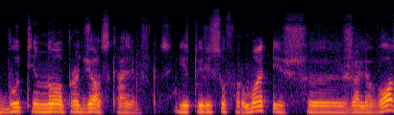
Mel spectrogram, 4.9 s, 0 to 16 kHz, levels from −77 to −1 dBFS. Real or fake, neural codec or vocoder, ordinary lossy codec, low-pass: real; none; Opus, 32 kbps; 14.4 kHz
